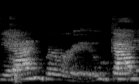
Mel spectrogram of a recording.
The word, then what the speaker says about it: Ganbaru: You are the owner of Ganbaru. Am I pronouncing that right? No one can pronounce it. Probably wasn't a great business name. But the meaning behind it's amazing. So it's Ganbaru. And it's Japanese and it means the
